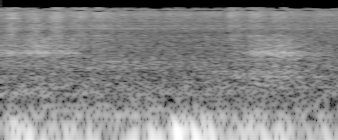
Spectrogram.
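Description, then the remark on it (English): Soft, steady scratchy rubbing of a paper blending stump worked back and forth across drawing paper to blend shading, faint, with no talking. “So this is where the paper stub works really well.”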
